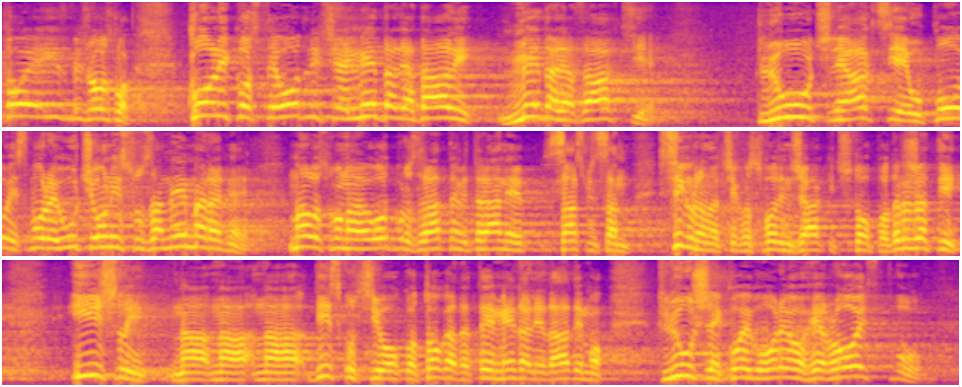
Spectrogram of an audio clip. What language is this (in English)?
Croatian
